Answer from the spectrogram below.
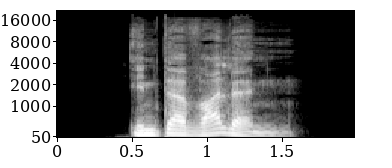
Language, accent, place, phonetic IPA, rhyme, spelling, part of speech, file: German, Germany, Berlin, [ɪntɐˈvalən], -alən, Intervallen, noun, De-Intervallen.ogg
- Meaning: dative plural of Intervall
